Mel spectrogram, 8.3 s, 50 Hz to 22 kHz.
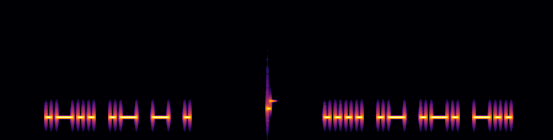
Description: Morse code, heard as a keyed tone, about 15 wpm, 700 Hz. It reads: LATE HARD
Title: Sentences from Top 300 Words - New Word Drill - 15wpm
